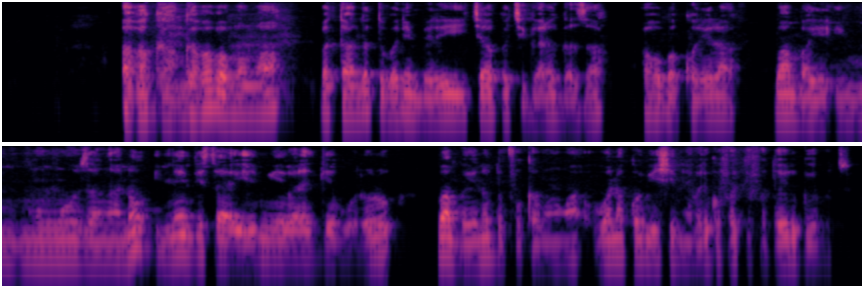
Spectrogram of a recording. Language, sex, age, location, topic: Kinyarwanda, male, 18-24, Kigali, health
